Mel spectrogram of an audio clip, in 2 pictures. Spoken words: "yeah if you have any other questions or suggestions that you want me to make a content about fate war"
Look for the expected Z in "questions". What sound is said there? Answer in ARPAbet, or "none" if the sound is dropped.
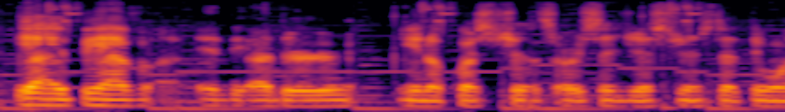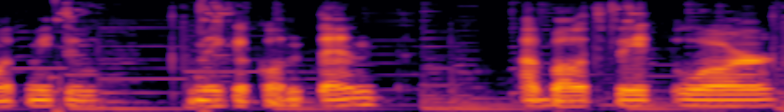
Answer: S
